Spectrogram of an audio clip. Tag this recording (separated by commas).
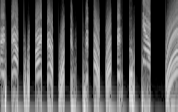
Music, Musical instrument, Scratching (performance technique)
